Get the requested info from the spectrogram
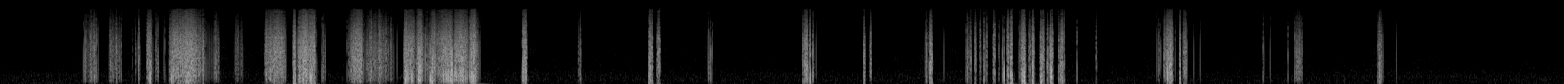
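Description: Irregular bursts of crackling static and sharp clicks, clustered in the first few seconds and again around the middle, then single clicks, with dead silence in between. This is electrical interference on the recording's audio, not any sound from the beach or the drone's motors.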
